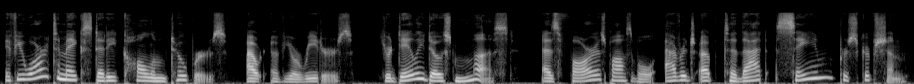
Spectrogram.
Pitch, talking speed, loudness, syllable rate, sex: 175 Hz, 170 wpm, -19 LUFS, 4.8 syllables/s, female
